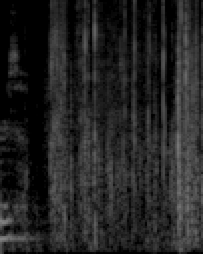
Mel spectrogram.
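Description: Clear plastic zip bag crinkling as a hand grabs and handles it, a dense run of small crackles starting about half a second in and lasting about a second and a half.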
